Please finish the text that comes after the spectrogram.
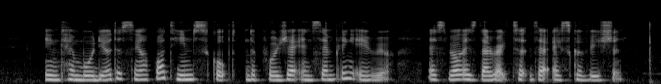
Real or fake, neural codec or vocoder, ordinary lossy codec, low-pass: real; none; none; none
